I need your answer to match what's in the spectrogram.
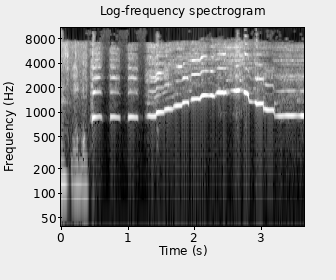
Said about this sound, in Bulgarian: А знаете ли какво точно е това в ръката на стареца? No. Не. Свирка. Свирка. Свирка?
